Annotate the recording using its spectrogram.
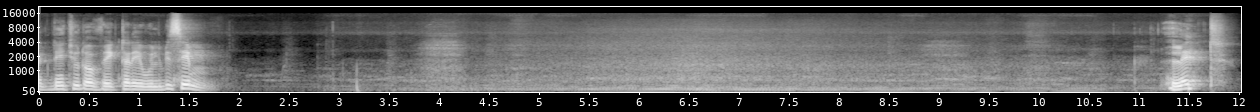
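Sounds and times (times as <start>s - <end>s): road vehicle passing by: 3.0s - 11.2s.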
